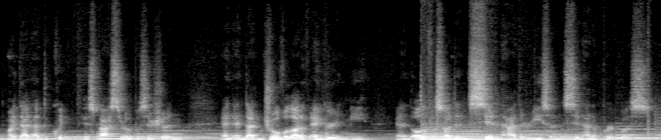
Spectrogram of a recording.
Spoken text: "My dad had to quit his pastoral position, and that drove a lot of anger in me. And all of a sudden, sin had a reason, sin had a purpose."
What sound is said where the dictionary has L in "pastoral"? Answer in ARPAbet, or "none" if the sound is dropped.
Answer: L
